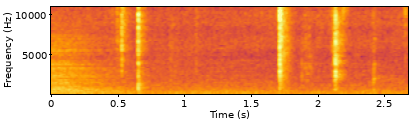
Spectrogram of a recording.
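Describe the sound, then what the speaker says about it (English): Scissors cutting a piece of rose gold coppery foil, giving a few sharp, quiet snips spaced irregularly, two close together near the start and more later, against near silence. "I need to cut a piece of foil to cover the motif."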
